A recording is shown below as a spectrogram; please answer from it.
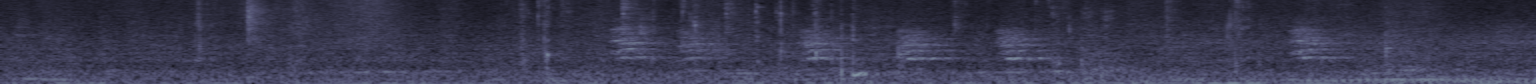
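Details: Goro, a Welsh Corgi waiting in an animal hospital waiting room for a vaccine injection; a run of short high whimpering yips from about three to five seconds, then another near six and a half, over steady room noise.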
